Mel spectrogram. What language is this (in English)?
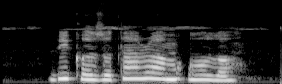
Igbo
